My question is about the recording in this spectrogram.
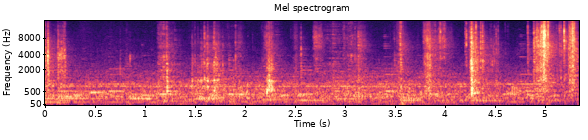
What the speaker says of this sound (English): We're going to cut off with the bench scraper a little bit of the edges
